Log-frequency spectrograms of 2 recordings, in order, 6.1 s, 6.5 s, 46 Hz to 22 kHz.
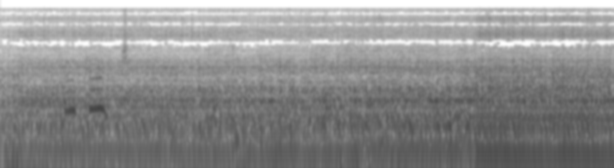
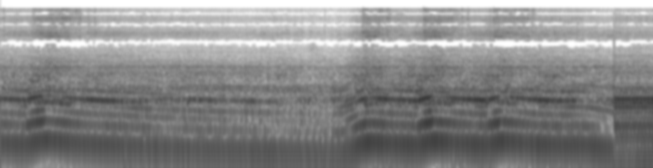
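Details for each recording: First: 50cc single-piece-jug two-stroke motorized bicycle engine, about 3,000–4,000 miles, cold day, just richened after the clip was moved, ticks over at a steady, even idle with no misses or surging; healthy normal idle. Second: Motorized bicycle 50cc two-stroke single-piece cylinder with chrome lining, upgraded, about 34 mph; buzzing high wavering idle with pitch hunting up and down; uneven idle, owner suspects slightly lean mixture, later richened by moving needle clip.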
